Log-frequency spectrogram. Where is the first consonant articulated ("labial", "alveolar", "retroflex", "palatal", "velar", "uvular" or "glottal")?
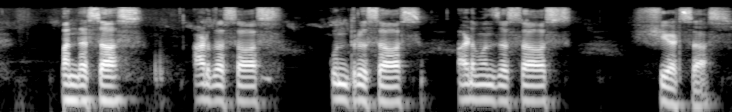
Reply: labial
